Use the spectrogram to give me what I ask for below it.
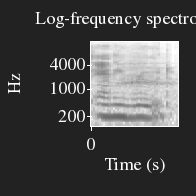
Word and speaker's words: Annie Rude: And it's Annie Rude. It's Annie Rude? Annie for Prez. It's Annie Rude. Sorry that we said it wrong.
